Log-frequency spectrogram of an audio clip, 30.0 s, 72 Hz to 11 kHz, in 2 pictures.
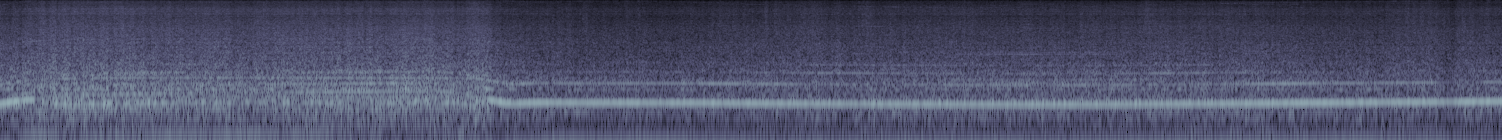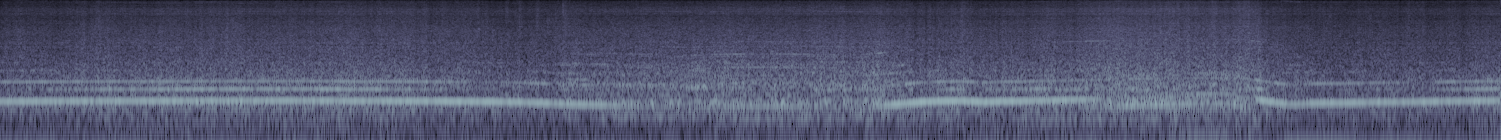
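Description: Volvo B7TL double-decker bus with a ZF automatic gearbox under way, heard from inside the passenger saloon: a steady whine from the engine and driveline that holds its pitch, sinks as the bus slows about two-thirds of the way through, then climbs again as it pulls away. The pitch drops suddenly at an upshift about five seconds in and again near the end.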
